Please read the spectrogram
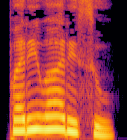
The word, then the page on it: ಪರಿವರಿಸು: parivarisu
